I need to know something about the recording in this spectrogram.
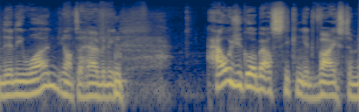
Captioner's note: laughs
